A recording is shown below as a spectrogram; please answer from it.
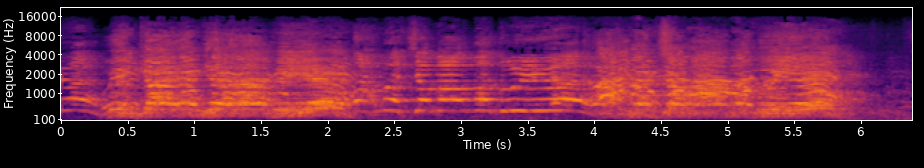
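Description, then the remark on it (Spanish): A dense crowd of men at a funeral, pressing around the body wrapped in red and white cloth and reaching out to touch it, shouts and chants together, loud and continuous, with a sustained collective cry rising in the middle before the voices surge again and cut off. “Es casi imposible avanzar entre la multitud.”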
